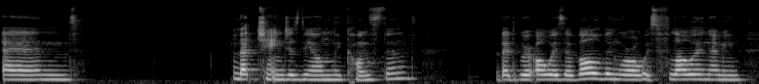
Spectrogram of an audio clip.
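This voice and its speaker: A young woman whose first language is Polish, hosting a solo podcast and reflecting aloud in a thoughtful, meandering way with soft laughs. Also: fairly high pitch, little pitch movement, unhurried, long pauses. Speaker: podcast host.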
